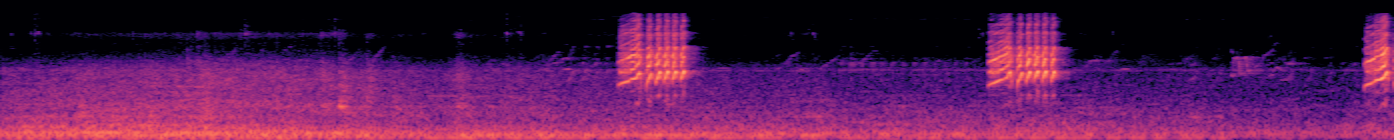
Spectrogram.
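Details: Common Iora (cucak kinoi) 'tembakan rapat' tutor recording, played so birds will sing: three short, piercing buzzy trills, roughly two seconds apart, rising out of a soft background murmur.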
